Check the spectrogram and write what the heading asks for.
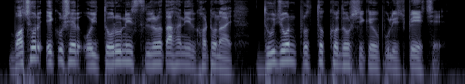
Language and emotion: Bengali, neutral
